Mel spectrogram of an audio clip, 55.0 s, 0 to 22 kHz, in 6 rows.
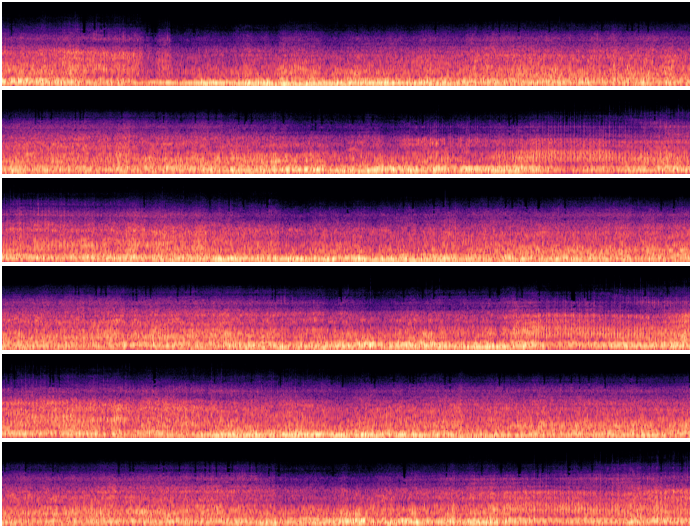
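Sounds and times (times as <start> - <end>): race truck engines revving: 0.0 - 55.0.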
